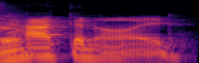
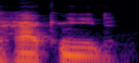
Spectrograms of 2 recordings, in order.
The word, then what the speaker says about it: hackneyed: but I know yeah I thought it was a hack an IED but had to look it up so I can figure out how do I pronounce it is a hackneyed yeah yeah I know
